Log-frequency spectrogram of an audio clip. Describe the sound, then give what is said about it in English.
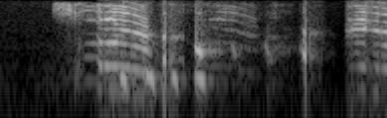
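A person's voice imitates a cat, making a few drawn-out meows with short breaks between them, high and nasal, with no other sounds around. “I already did the kitty cat.”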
